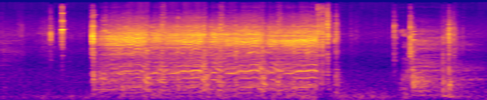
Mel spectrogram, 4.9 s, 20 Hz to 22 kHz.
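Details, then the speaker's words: Chrysler Galant 1600 wagon sitting 30 years, starter bridged by hand with no spark yet: steady whirring crank about two seconds at roughly three pulses a second without firing; the starter turns the engine freely. "Oh, she winds. That's what I was worried about. See, my my thing's uninsulated, so it's hitting the positive, which is a good sign. Oh, she'll go if that makes that noise. Very good."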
